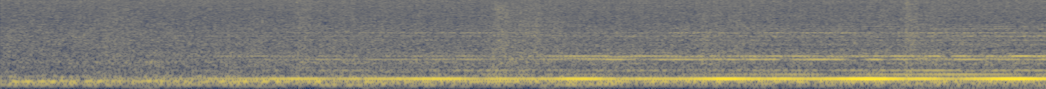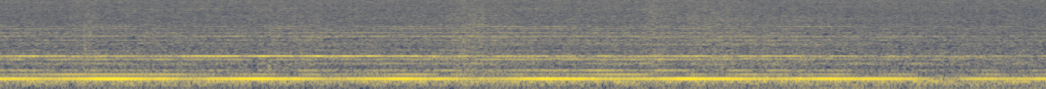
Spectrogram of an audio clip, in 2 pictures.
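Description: A handheld electronic device hums with a low, pulsing drone that grows louder.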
